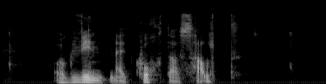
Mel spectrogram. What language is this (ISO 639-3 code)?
nno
